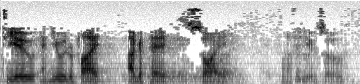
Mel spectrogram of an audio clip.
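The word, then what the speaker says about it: agape (ἀγάπη): It's agape. The accent's on the second syllable, so agape.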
